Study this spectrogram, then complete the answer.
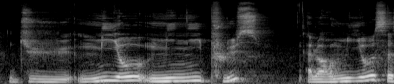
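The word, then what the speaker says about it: Miyoo: Alors Mio, ça s'écrit M-I-Y-O-O, si quelqu'un a envie de le chercher.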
